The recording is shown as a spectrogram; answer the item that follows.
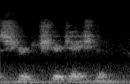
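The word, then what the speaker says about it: Shearjashub: Her name is Sherjasha. – How do you spell that? – S-H-E-R-E-A-R. – S-H-E-R? – S-H-E-A-R, Sheer. Jash. Jashub is J-A-S-H-U-B. – J-A-S-H-U-B. – Sure, Jashub.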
